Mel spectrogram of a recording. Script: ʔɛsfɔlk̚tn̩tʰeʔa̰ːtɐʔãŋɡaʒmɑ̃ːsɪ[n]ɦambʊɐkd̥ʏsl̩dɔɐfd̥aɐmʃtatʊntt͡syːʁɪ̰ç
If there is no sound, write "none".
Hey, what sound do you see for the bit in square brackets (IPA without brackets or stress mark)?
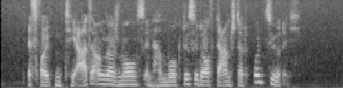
n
